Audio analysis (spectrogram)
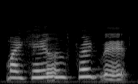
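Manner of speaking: high-pitched tearful squeak, imitating yourself; retold happy crying. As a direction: act out weepily breaking joyful news. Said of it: "I started crying again".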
